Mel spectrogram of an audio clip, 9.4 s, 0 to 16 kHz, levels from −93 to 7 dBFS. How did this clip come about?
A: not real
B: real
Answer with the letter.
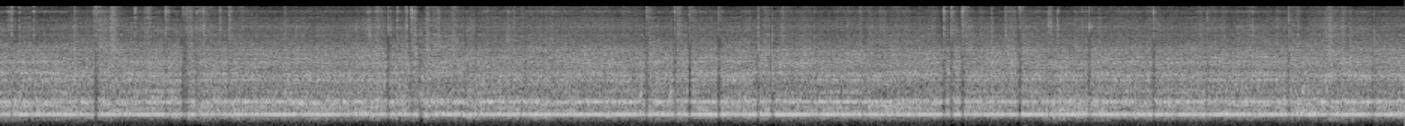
A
